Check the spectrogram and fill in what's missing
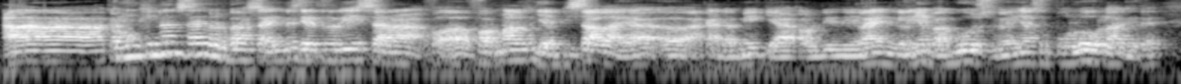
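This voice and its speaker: A man in his fifties from Indonesia, talking casually and at length, pausing often with fillers and restarting his words. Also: medium pitch. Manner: relaxed and rambling, with many fillers and restarts. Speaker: host. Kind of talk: casual monologue. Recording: roomy sound from a distant mic with faint background noise.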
